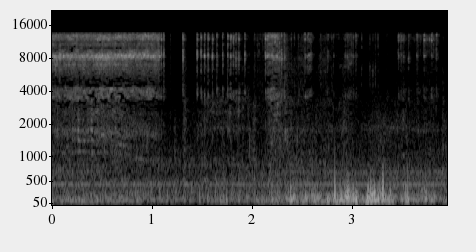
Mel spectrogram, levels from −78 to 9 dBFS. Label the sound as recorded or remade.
recorded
